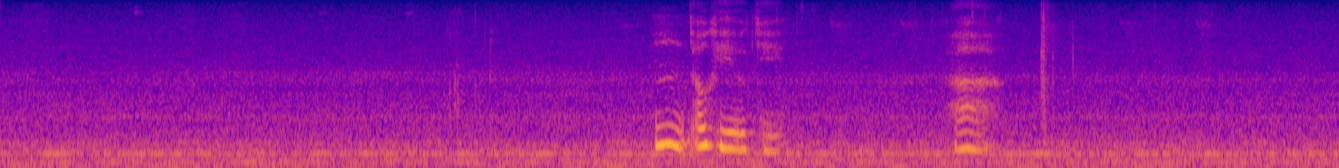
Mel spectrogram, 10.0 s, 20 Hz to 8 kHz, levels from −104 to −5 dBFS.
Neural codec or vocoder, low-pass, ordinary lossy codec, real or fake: none; none; none; real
